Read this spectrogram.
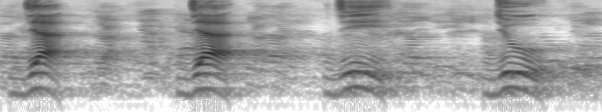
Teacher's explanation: kalau jim di mana di tengah tengah lidah ya dengan langit-langit atas ya.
